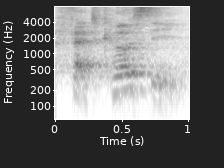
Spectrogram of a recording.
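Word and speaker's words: vetkoek: The F sound is usually spelled with a V letter. So words like vetkosi or veldskoot, it's not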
